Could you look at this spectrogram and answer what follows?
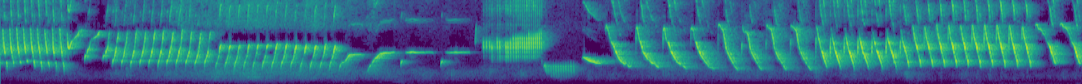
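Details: Canary in full song, a long rolling song meant to provoke other canaries into singing: fast high trills and rattles, a brief pause with a downward swooping note near the middle, then rapid repeated sweeping notes building into a loud, steady roll.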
